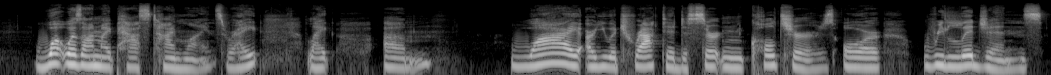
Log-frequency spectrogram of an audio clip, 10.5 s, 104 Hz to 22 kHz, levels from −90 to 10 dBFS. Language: English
